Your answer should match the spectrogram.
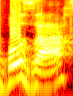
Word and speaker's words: Beaux-Arts: Então, Bozar se escreve B-E-A-U-X, Art, A-R-T-S. Aí eles, eles mudaram o nome do museu para Bozar, assim, B-O-Z-A-R, que é como se pronuncia.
